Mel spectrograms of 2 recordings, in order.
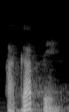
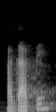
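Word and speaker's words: ἀγάπη: é uma aspiração Branda a aspiração Branda não afeta a pronúncia então aqui eu vou ler agape agape amor não afeta pronúncia aqui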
